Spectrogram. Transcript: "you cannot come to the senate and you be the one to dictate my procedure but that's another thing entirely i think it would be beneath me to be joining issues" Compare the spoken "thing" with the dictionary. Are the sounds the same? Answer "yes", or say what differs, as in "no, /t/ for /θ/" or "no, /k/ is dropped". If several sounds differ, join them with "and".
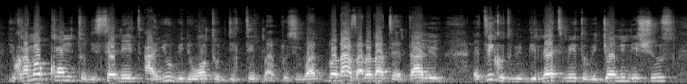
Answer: no, /t/ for /θ/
